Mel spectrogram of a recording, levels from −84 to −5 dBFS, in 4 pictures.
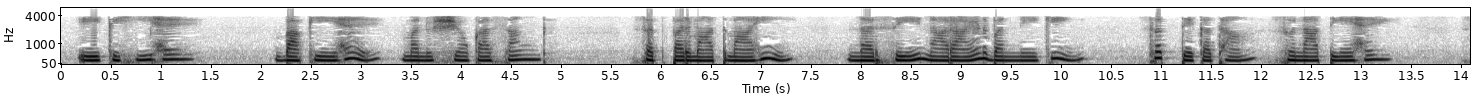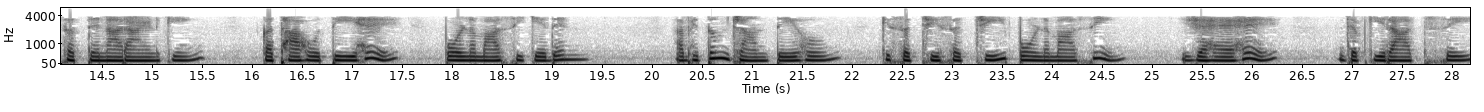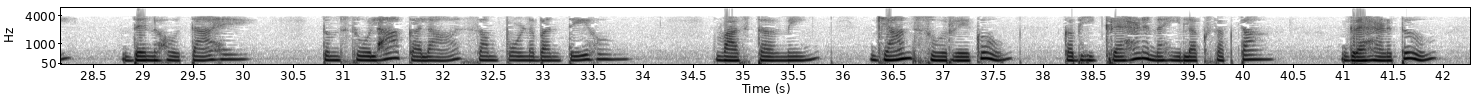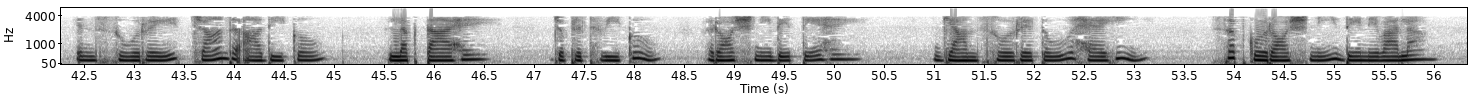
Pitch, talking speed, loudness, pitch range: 195 Hz, 90 wpm, -13 LUFS, 185-230 Hz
